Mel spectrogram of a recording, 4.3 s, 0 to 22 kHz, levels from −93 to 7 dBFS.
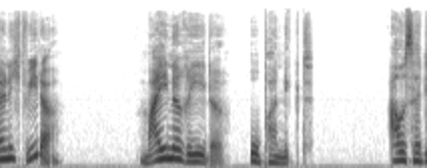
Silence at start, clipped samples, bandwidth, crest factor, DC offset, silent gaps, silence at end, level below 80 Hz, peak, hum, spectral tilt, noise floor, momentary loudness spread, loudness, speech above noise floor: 0 s; under 0.1%; 17 kHz; 18 dB; under 0.1%; none; 0 s; -56 dBFS; -6 dBFS; none; -4 dB/octave; -59 dBFS; 19 LU; -22 LUFS; 37 dB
